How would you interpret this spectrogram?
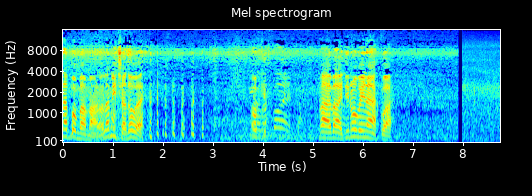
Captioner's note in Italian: Risate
